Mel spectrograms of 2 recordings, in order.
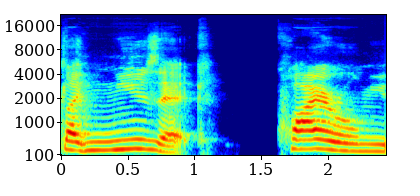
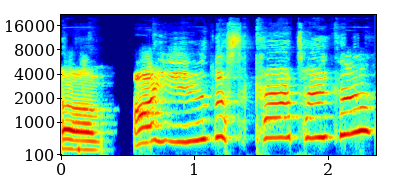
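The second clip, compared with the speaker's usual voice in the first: tiny, very high, loud, squeaky voice; 6 dB louder than usual. Narrator voicing the voice from a sigil-marked crate to the players, small squeaky voice. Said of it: "now I need to do a small squeaky voice".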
